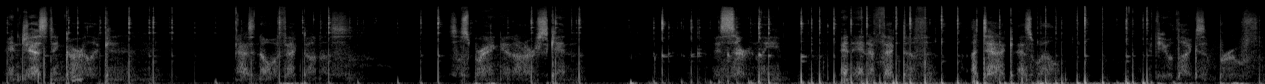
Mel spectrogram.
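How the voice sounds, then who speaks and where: A performer voicing a composed, courteous, faintly mocking vampire in a breathy, articulate whisper for an ASMR roleplay. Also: close to an everyday voice. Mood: calm, smug. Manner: slow, articulate, formal, gently mocking. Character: composed, courteous, condescending vampire addressing a hunter.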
